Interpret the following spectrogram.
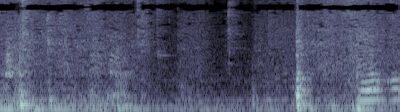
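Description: Plastic wrap and cardboard in a dumpster rustling and scraping as the trash is shifted, with a sharp knock about one and a half seconds in.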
